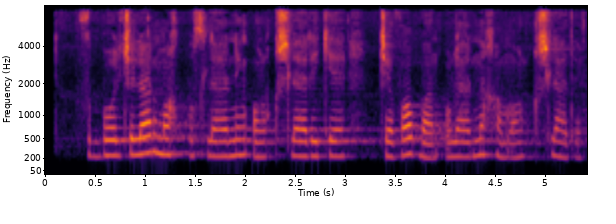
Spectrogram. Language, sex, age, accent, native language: Uzbek, female, 19-29, Buxoro, Uzbek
